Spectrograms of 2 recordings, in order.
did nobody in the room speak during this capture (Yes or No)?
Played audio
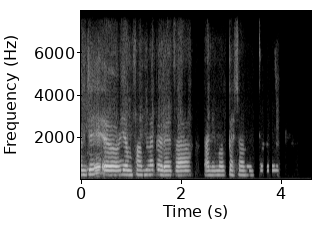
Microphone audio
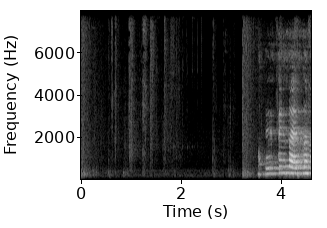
No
